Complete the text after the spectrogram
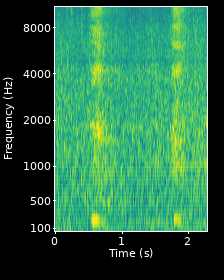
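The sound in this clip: Water flooding into a basement: a faint, steady rushing wash with two brief, louder surges of pouring water.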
